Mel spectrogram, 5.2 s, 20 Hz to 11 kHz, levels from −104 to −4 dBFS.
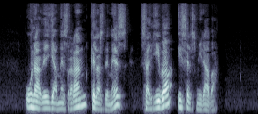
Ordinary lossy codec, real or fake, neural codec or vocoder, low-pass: AAC, 48 kbps; fake; vocoder, 22.05 kHz, 80 mel bands, WaveNeXt; 9.9 kHz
